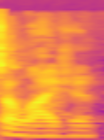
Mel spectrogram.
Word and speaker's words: Alijah: I think it's Elijah, but it's spelled Alijah. – Yeah, that's Elijah. – Yeah, it's just a different spelling of Elijah. Yeah. – Instead of an E, it's an A.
